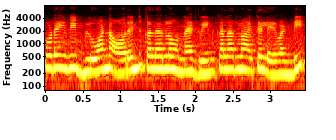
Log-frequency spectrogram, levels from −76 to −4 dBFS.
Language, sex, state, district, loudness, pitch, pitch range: Telugu, female, Andhra Pradesh, Visakhapatnam, -14 LUFS, 250 Hz, 215-260 Hz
